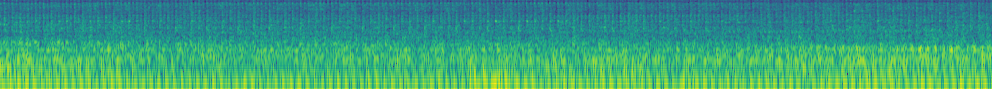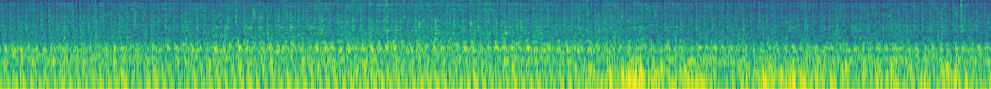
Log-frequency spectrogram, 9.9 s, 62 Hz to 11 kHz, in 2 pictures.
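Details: VW Golf 7 2.0-litre automatic: steady idle with an uneven light knock about three per second under the engine hum; flywheel suspected, cause unconfirmed.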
